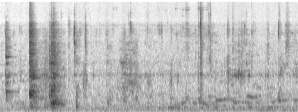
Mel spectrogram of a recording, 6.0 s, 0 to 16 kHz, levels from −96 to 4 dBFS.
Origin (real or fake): real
